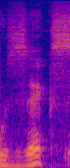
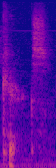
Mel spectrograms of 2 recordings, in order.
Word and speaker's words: 7iX: Pat says it's pronounced Kix. Kix. Okay, that's fine, too. Yeah.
